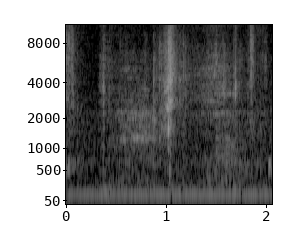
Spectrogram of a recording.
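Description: Very quiet handling of a small stack of trading cards: a few faint soft clicks, the clearest about a second in, over a low steady hum.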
